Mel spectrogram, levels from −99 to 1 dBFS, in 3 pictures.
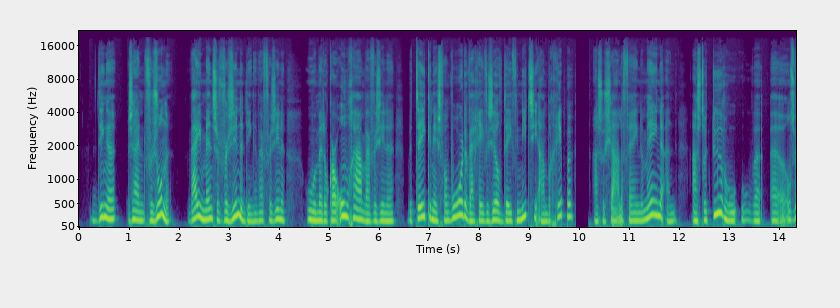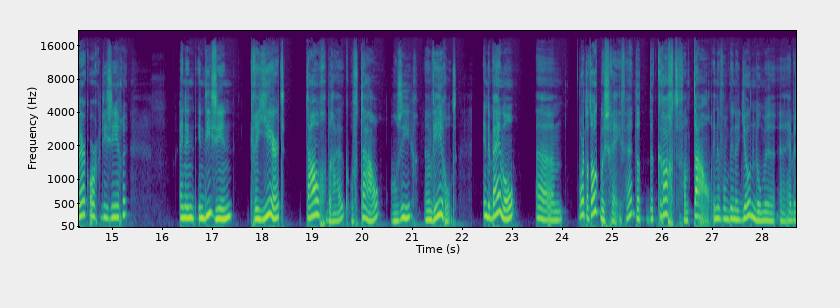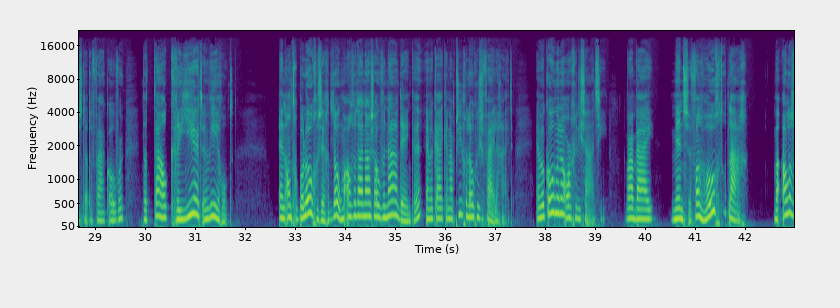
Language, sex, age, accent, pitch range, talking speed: Dutch, female, 30-49, Dutch, 165-240 Hz, 160 wpm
